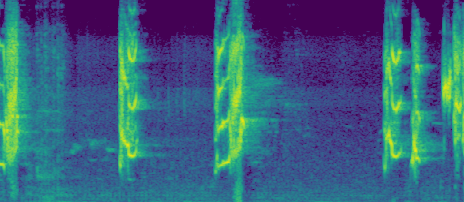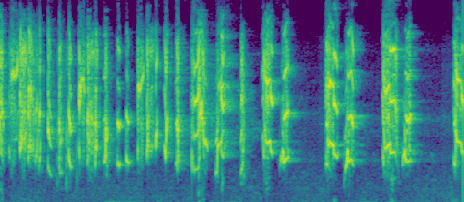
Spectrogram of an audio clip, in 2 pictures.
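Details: Long-tailed shrike singing a varied song: a few separate sharp notes, then a long rapid chattering run of high, buzzy chips packed closely together.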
